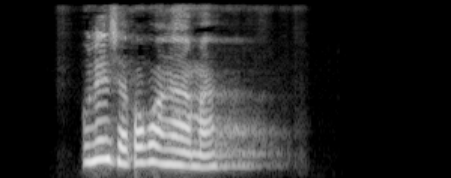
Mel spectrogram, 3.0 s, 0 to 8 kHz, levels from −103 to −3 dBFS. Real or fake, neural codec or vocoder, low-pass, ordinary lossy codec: fake; codec, 16 kHz, 16 kbps, FreqCodec, smaller model; 7.2 kHz; MP3, 64 kbps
